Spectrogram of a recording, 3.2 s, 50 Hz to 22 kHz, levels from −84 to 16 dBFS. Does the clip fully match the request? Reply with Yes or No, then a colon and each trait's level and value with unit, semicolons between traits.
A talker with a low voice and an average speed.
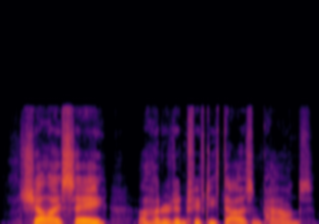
Yes: low, 130 Hz; average, 170 wpm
